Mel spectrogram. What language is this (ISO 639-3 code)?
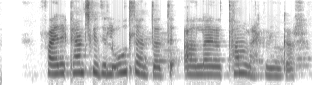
isl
